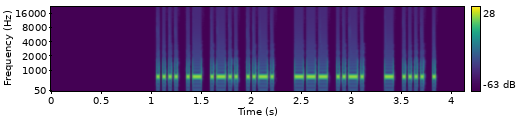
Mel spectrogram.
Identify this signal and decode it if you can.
Morse code, heard as a keyed tone, about 40 wpm, 700 Hz. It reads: HALF OF THE
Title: Sets of 3 Words 40wpm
